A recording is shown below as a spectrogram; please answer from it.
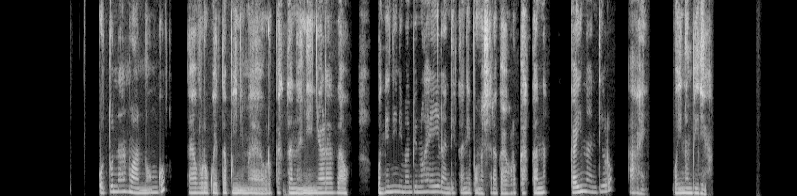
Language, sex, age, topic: Oshiwambo, female, 25-35, finance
